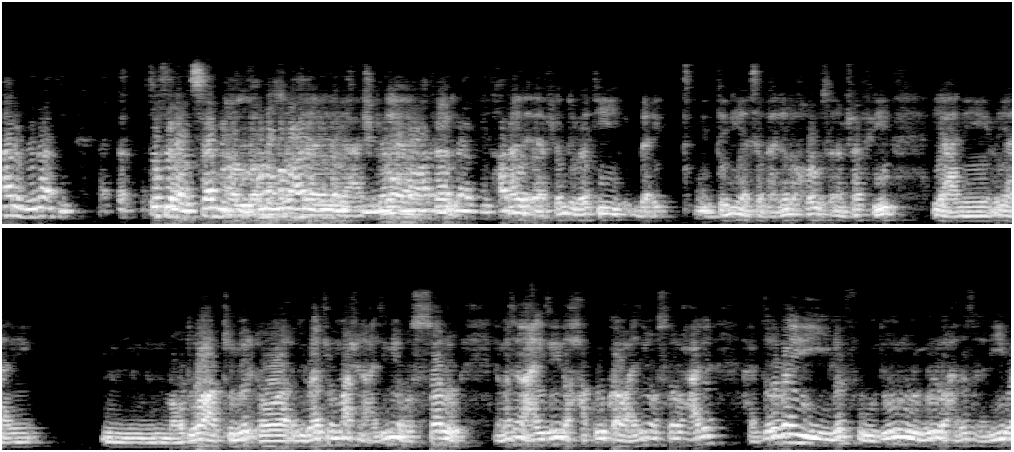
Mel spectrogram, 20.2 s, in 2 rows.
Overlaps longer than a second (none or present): present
